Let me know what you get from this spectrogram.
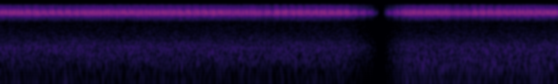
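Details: Crickets chirping by wing stridulation: a steady, high, rapidly pulsed trill that cuts out abruptly for a split second near the four-second mark, then resumes at full strength.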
